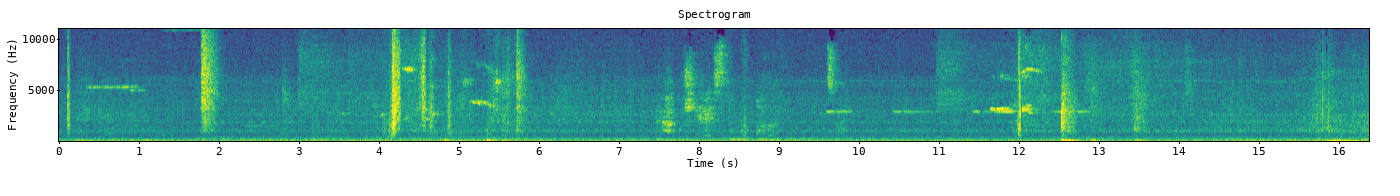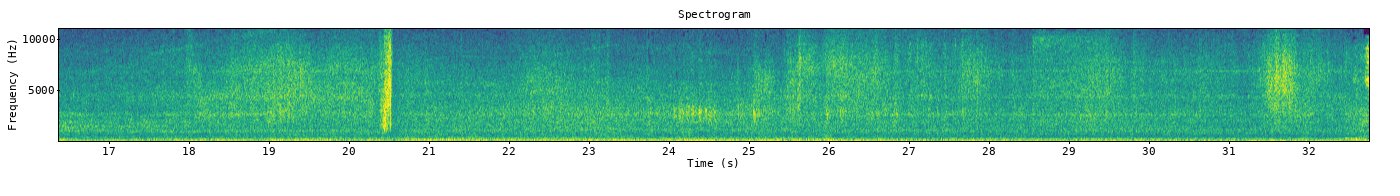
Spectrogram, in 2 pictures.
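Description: Inside an Ikarus V127 city bus under way: steady engine and road rumble with rattles and clicks from the cabin, a couple of heavy knocks about twelve seconds in, and the engine growing louder through the second half as the bus pulls on.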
